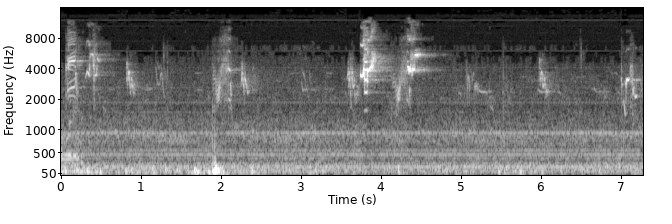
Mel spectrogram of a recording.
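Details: A Fork-tailed Drongo hawking at sunrise on a misty 2 June 2020 morning in Tswalu Kalahari Reserve, South Africa, gives an irregular string of sharp, varied high chirps and twangy notes, with two louder bursts midway, over a steady low hum.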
